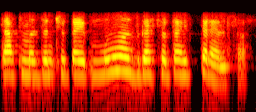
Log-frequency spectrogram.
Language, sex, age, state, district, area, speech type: Kashmiri, female, 30-45, Jammu and Kashmir, Srinagar, rural, conversation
